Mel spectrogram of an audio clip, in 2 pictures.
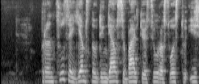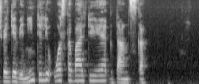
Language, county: Lithuanian, Panevėžys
